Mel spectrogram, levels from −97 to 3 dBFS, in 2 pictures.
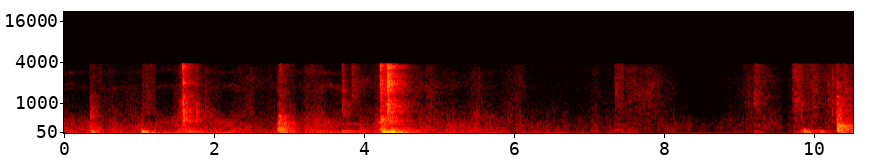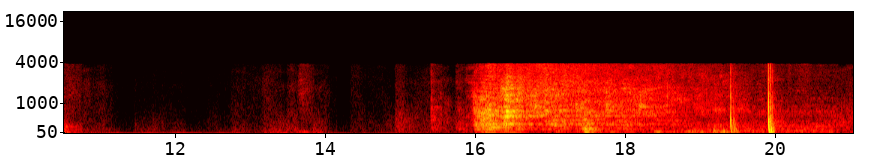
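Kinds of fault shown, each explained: Sound chopped by the voice detector: From 0.00 to 1.58 s and again from 1.88 to 4.19 s, the sound keeps breaking up. Quieter parts and edges of events vanish under a flat synthetic hiss, about 1.25 s of the first stretch and 1.83 s of the second. This is likely because a sender's activity detector repeatedly gated transmission on and off and the receiver inserted comfort noise.
Comfort noise in place of the background: From 4.73 to 9.71 s and from 10.76 to 15.74 s, the genuine background gives way to a steady, detail-free noise lasting about 4.7 s and 4.6 s respectively. This is the signature of discontinuous transmission, where the far end stops sending during what it judges to be silence, and the receiver synthesises a roughly matched noise bed. Here that substitution is the likely cause, heard as the ambience flattening out.
Sound dropped by the voice detector: At 20.84 s, right up to the clip's end, about 0.21 s of sound disappears and is replaced by smooth synthetic noise. 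The sound never returns before the audio stops. This fits a detector likely misjudging a soft final sound as background and halting transmission, leaving comfort noise in its place. Throughout, nothing reaches above 4 kHz, consistent with the narrowband telephone codec on this call path.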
